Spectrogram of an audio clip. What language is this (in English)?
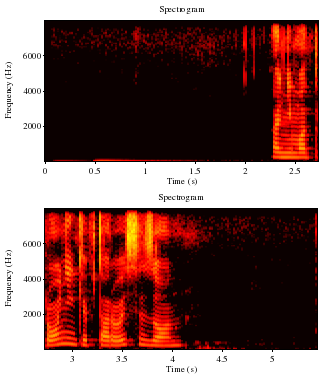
Russian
